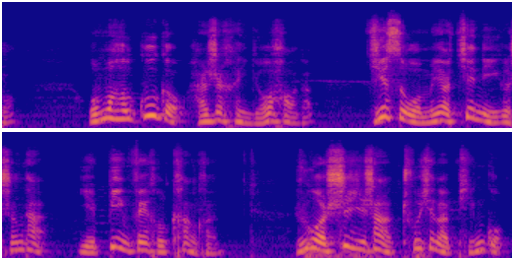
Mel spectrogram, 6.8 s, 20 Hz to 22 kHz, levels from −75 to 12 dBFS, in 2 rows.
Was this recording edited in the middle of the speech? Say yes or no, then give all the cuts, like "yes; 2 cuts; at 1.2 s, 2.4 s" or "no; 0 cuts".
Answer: yes; 1 cut; at 4.5 s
